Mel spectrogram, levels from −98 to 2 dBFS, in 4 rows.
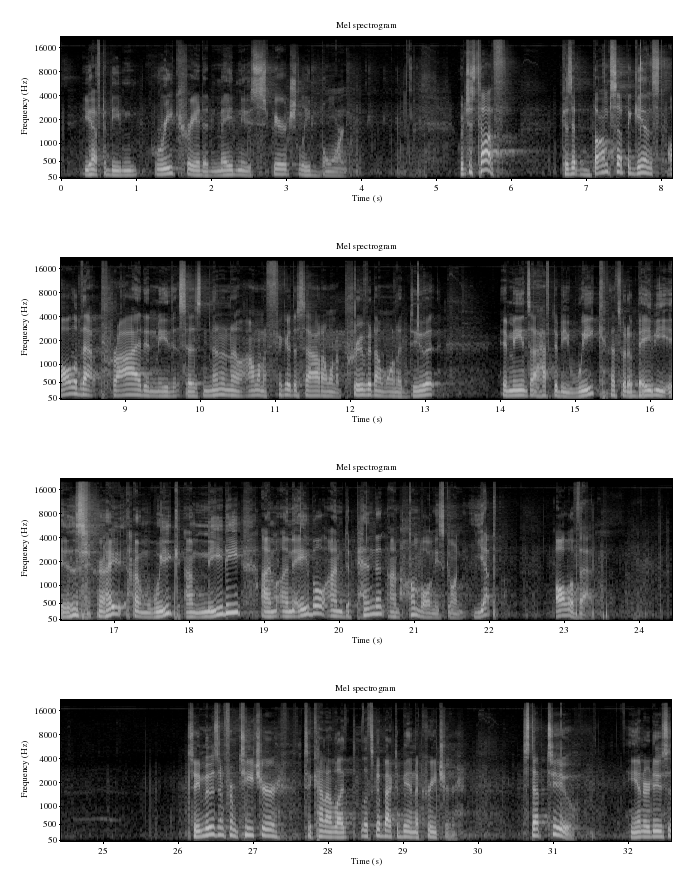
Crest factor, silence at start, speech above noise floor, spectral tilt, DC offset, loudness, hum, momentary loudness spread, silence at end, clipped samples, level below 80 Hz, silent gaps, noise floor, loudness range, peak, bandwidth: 28 dB; 0.3 s; 36 dB; -4 dB/octave; under 0.1%; -32 LUFS; none; 11 LU; 0 s; under 0.1%; -82 dBFS; none; -68 dBFS; 7 LU; -6 dBFS; over 20 kHz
